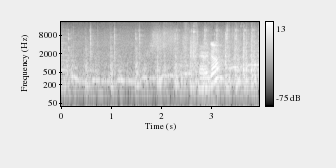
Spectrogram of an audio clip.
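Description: A Poolin embroidery machine stitches a built-in design with a rapid, even mechanical ticking and whir, a rising whine near the end, while a person speaks briefly over it.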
